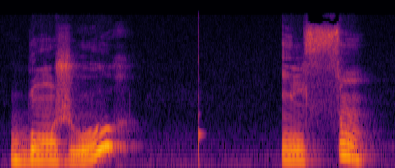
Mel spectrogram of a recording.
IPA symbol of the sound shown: ɔ̃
